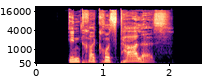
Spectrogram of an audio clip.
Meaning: strong/mixed nominative/accusative neuter singular of intrakrustal
- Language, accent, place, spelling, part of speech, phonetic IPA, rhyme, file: German, Germany, Berlin, intrakrustales, adjective, [ɪntʁakʁʊsˈtaːləs], -aːləs, De-intrakrustales.ogg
